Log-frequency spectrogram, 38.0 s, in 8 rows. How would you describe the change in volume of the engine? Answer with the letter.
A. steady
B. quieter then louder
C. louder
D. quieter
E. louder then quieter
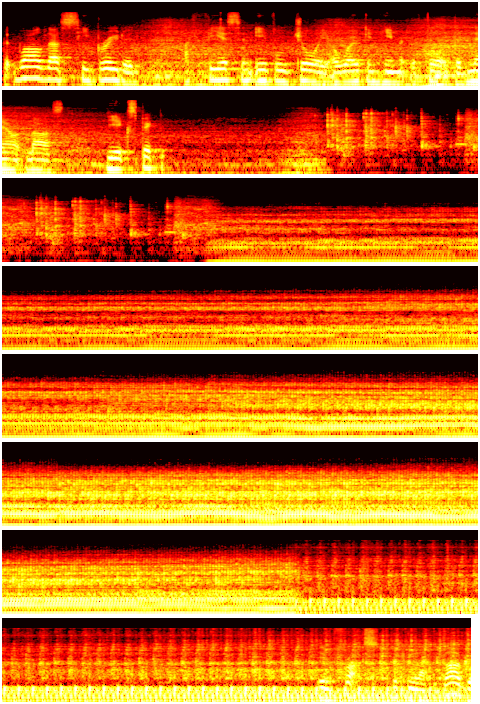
C.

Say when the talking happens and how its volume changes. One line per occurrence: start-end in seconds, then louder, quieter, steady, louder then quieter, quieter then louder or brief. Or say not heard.
0.0-6.4 steady
36.5-37.9 brief.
